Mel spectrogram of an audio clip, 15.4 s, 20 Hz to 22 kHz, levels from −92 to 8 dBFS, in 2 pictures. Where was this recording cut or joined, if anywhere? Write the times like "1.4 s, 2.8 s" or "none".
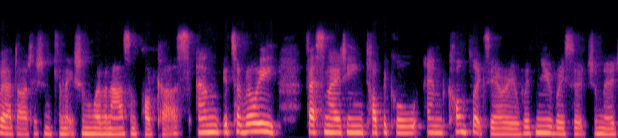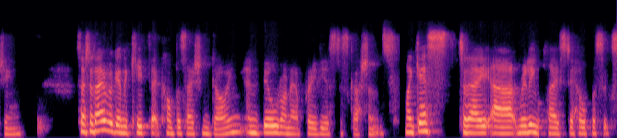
12.7 s, 14.5 s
